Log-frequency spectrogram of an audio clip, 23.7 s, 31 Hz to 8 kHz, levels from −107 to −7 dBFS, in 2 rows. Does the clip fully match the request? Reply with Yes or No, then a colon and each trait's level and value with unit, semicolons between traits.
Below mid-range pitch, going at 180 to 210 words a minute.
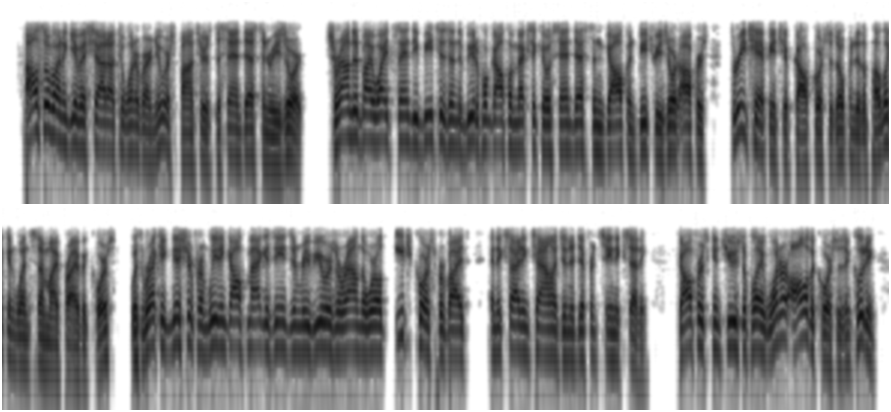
No: medium, 150 Hz; fast, 205 wpm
